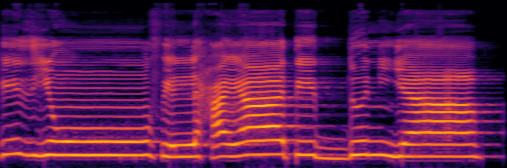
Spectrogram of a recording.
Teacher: غنہ خفیف یعنی کہ اخفا کریں گے، ناک میں آواز کو چھپائیں گے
